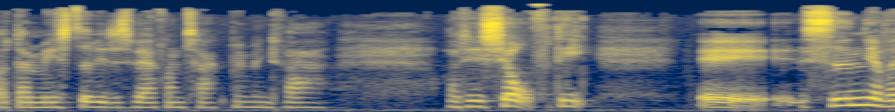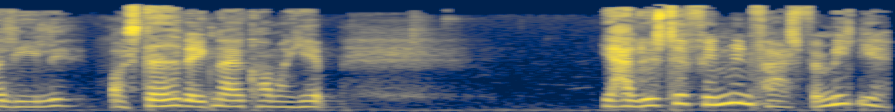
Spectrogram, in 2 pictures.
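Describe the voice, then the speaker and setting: A woman with a medium pitch and a dark, mellow tone sounds somewhat breathy. She keeps a moderate pace with long, frequent pauses. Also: quiet background. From Denmark. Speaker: restaurant owner's wife. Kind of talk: interview.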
